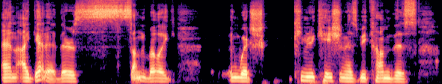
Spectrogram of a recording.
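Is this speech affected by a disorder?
Yes: stuttering; little stuttering during this recording; not stuttering much at time of recording; here prolonged sounds, blocks.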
